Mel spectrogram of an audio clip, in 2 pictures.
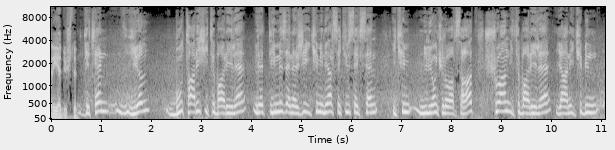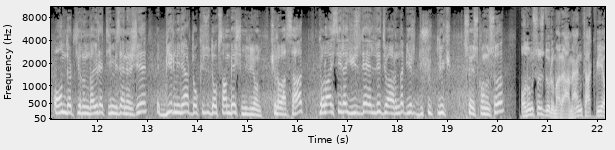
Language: Turkish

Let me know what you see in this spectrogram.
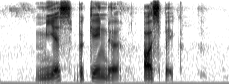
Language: Afrikaans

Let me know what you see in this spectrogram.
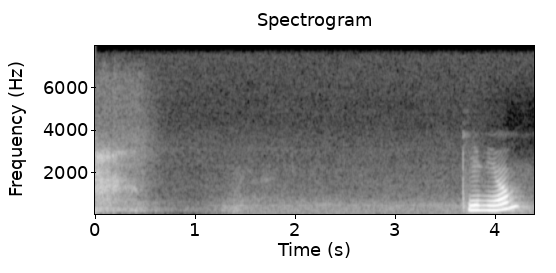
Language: Bangla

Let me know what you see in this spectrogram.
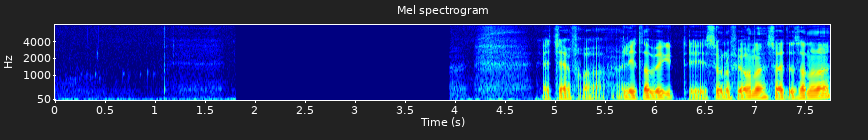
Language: Norwegian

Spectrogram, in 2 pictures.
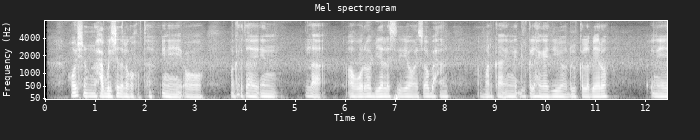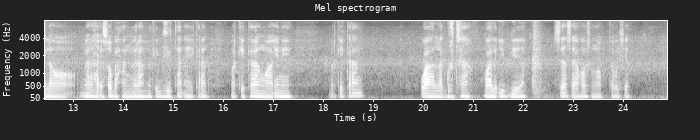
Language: Somali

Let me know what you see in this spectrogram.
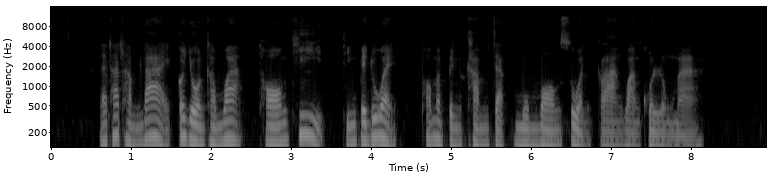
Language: Thai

